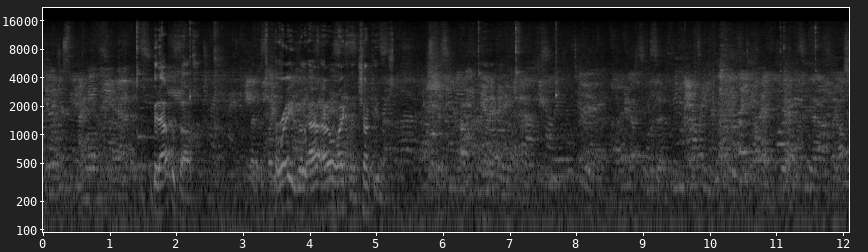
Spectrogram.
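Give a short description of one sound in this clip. People chatter in the background of a busy room.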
